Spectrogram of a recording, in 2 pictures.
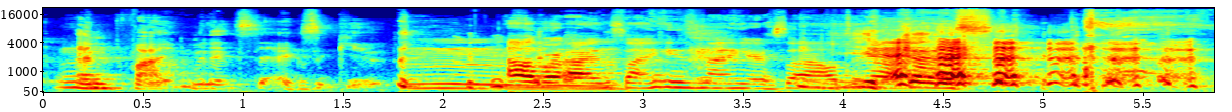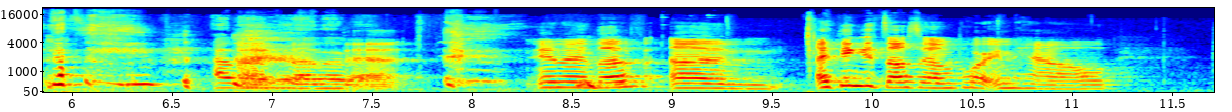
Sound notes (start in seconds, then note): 3.8 all laughing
